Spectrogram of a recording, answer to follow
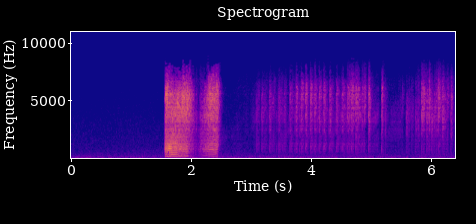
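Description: A human fart: two loud blasts with a wavering, rumbly pitch about one and a half seconds in. From about three seconds it goes on as a long, quieter crackling sputter of rapid little pops.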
